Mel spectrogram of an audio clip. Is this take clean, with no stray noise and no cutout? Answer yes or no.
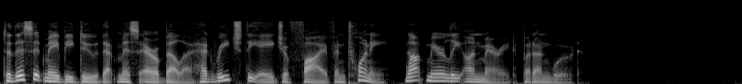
yes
